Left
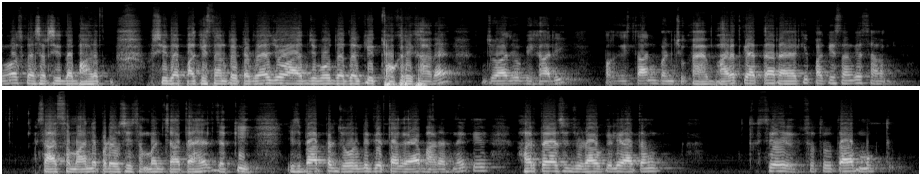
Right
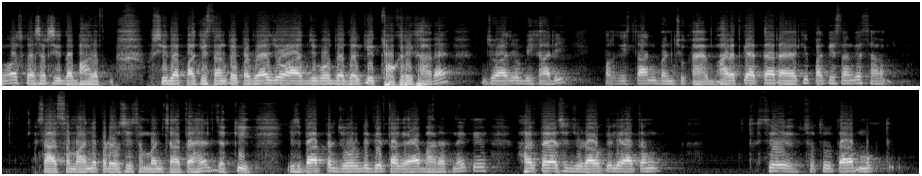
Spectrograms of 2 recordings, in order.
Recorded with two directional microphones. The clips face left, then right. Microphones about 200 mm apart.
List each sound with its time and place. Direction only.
0.0 s a man's voice: 35° right (ahead or behind)
4.8 s a man's voice: 25° right (ahead or behind)
6.7 s a man's voice: 40° right (ahead or behind)
16.8 s a man's voice: 35° right (ahead or behind)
